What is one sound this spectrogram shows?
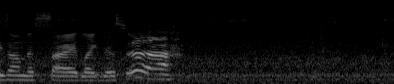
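A bee smoker puffs softly.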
